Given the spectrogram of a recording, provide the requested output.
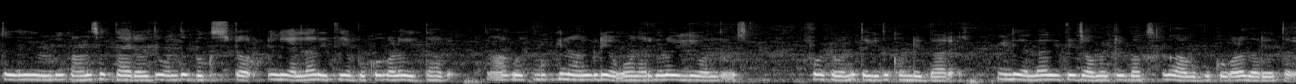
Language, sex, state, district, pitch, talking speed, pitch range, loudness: Kannada, female, Karnataka, Dakshina Kannada, 215 Hz, 130 wpm, 195-220 Hz, -13 LUFS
